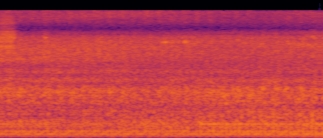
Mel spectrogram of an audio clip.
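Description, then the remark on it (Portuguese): A truck passes by, its engine rumbling steadily in a loud, low droning growl that holds an even level throughout with no voices over it. “Tá passando um caminhão, vai fazer um barulhão é retado aqui.”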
